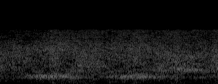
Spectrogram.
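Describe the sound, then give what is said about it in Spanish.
Cheering, shouting and applause from a packed hall in the Casa Rosada in Argentina as a nationalization is announced: a dense, loud, unbroken roar of clapping and voices that holds steady throughout. “La abarrotada sala de la Casa Rosada rompen gritos y aplausos.”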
